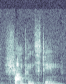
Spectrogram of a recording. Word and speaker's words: Frankenstein: Looney Tune song starts playing my name it's pronounced Frankenstein but aren't you the grandson of the famous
